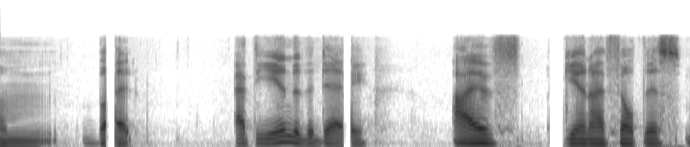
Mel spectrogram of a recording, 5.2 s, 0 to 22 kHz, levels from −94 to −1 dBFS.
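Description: Packet loss on an ADPCM call cuts hard-edged silent holes at 0.79–0.90 s, 2.57–2.65 s after "the end of the", and 4.12–4.27 s (80, 70 and 110 ms lost). Unlike a plain dropout, distortion follows each hole because the G.722 decoder's predictor and step size must resynchronise.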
